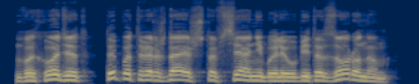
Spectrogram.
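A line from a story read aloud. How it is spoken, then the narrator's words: Surprisingly resonant deep bass. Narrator (Russian): Неожиданно звучным, глубоким басом спросил тот, кого принц называл Нурзани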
